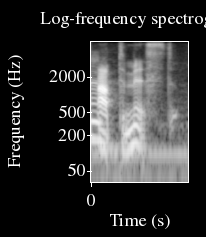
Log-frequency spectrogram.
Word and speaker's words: Optimist: It sounded like I was saying like Optimus Prime, but it's Optimist.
